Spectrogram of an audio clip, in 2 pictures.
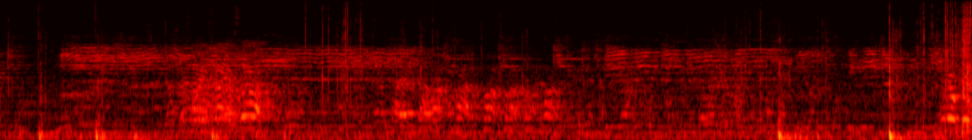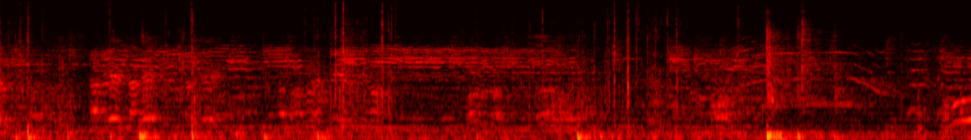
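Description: Soccer ball being kicked on indoor artificial turf: several sharp thuds, the loudest about eight seconds in, again a second later, and near the end. Players' voices in the background, over music playing in the hall.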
